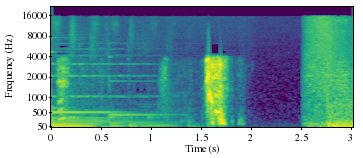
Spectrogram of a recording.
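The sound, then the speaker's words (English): A person imitates a 25-year-old bride sneezing at the altar mid-wedding ceremony, with a vocal buildup and a sharp, loud burst, followed by a pause and then a stretch of noisy, breathy sound. “She feels a sneeze coming on. What does she sound like?”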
